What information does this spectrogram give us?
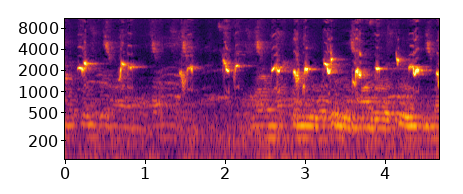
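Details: Sooty-headed bulbul in a lure recording used to coax a kept bird into rapid ropel song. Scattered short, slurred whistled notes quicken into a steady run of clear chirps, over a soft low background murmur.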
